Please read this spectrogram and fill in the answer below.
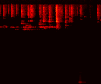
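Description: Faint computer-keyboard typing: a run of soft key clicks at a very low level, close to silence.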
